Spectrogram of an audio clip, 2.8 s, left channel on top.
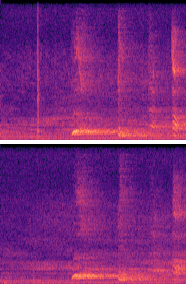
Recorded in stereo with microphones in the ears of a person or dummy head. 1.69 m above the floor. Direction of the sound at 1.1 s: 60° left (ahead or behind).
